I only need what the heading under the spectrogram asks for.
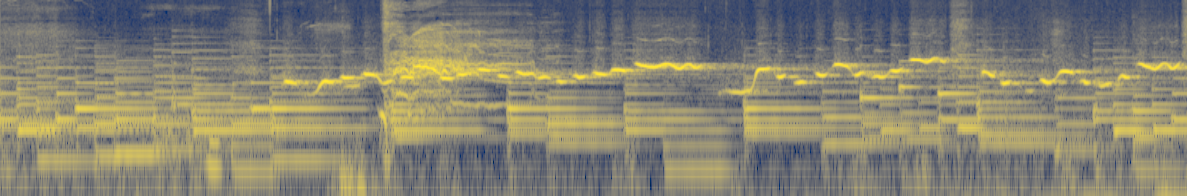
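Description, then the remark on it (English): A person whistles professionally, a lively, flowing melody with smooth slides and trills, loud, over a steady instrumental accompaniment of sustained chords. “first shot at professional whistling.”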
